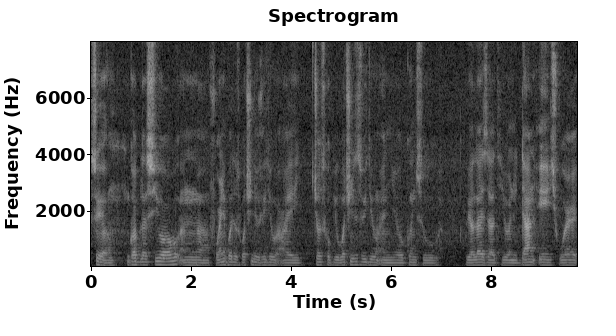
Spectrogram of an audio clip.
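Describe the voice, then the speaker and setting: Someone with a non-native accent talks at a fairly quick pace amid audible room echo. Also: man. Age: 20s. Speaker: vlogger. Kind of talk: personal vlog monologue. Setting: in his room. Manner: halting.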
